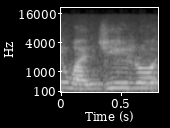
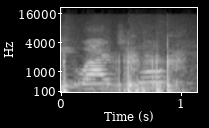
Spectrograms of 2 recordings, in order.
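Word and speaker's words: Wanjiru: There's nothing like Wamboi, Wanjiro, it's Waboy, Wajiro. That's how it's supposed to be said, because it is Kikuyu or whichever culture you are in.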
